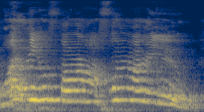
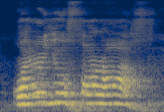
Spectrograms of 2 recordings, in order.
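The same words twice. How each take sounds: First: A high, loud cry of why and where; yelling at God. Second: Said in the usual way. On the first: Retold or imitated. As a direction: throw the question at God like a yell. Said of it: "yelling at him".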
